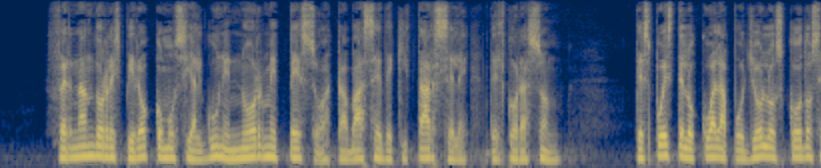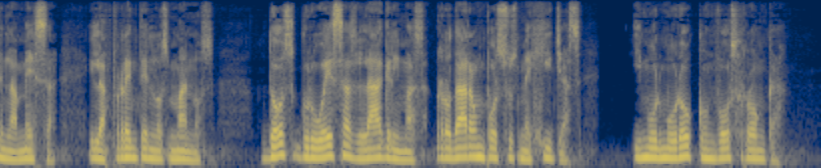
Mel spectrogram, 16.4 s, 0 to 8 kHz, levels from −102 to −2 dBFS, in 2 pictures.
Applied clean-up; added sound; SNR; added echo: none; none; none; none.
